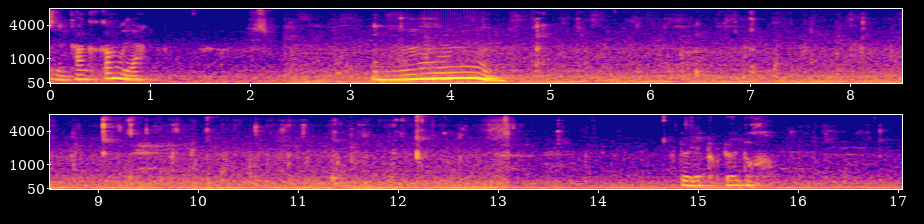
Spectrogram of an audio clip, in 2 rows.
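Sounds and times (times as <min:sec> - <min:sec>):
chewing with wet clicks: 0:04.6 - 0:15.0, 0:15.8 - 0:17.0.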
